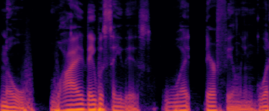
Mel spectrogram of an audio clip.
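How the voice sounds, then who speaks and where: A soft-spoken man with a very deep, low pitch and a dark, mellow tone talks at a very slow pace. The recording is very clean, with a silent background and a dry, close sound with no echo. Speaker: theater student. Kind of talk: casual interview. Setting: on campus.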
